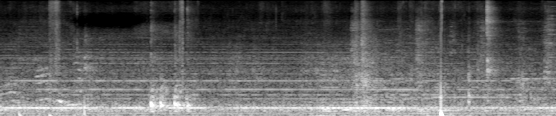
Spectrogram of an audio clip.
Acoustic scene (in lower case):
cafe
